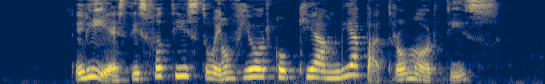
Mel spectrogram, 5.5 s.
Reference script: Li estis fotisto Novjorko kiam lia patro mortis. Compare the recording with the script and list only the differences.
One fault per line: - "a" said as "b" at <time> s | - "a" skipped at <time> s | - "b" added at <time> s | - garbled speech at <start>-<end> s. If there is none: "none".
none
